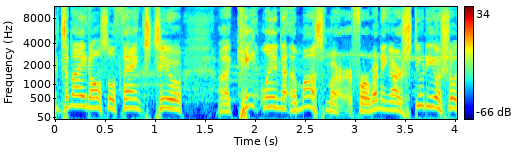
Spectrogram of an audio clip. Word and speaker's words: Musmer: Also thanks to Caitlin Musmer for running our studio show tonight. Musmer, by the way, is how that's pronounced.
